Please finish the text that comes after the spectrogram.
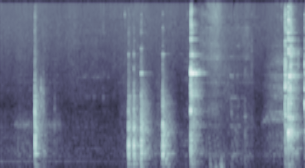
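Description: Bowls clinking as they are moved aside in a home kitchen during flatbread prep, a handful of separate sharp ceramic knocks and clatters spaced across a few seconds, close by with quiet pauses between.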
